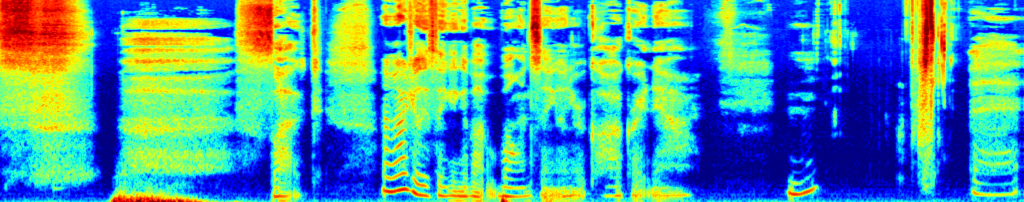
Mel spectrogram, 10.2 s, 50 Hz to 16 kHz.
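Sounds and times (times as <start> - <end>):
breathing: 0.0 - 2.5, 3.3 - 3.8, 7.2 - 7.8
speech: 2.8 - 7.0, 7.9 - 8.3.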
